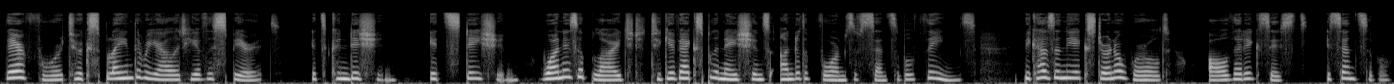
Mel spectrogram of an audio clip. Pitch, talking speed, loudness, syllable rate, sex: 240 Hz, 140 wpm, -21 LUFS, 5.0 syllables/s, female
